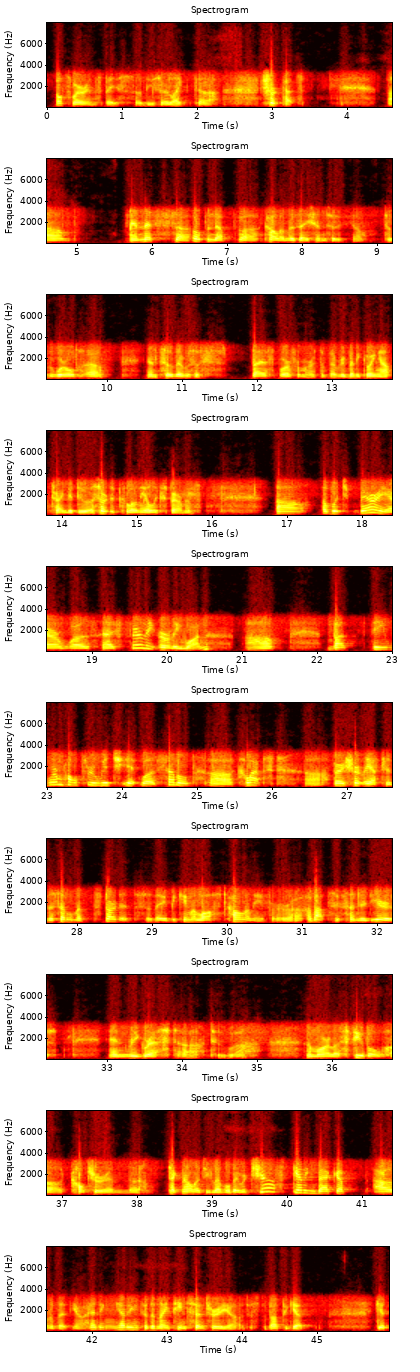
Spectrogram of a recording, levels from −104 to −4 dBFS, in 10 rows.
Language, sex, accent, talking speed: English, male, American, 155 wpm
